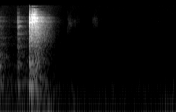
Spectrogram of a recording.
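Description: A brief metallic clink and rattle from a metal drawing compass being handled, about half a second in.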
